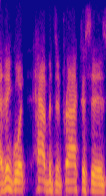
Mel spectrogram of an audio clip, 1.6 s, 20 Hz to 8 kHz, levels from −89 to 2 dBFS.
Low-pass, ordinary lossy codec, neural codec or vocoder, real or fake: 7.2 kHz; Opus, 16 kbps; vocoder, 22.05 kHz, 80 mel bands, WaveNeXt; fake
